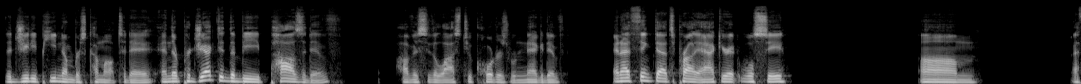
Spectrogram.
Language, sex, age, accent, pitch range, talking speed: English, male, 20-39, American, 110-140 Hz, 160 wpm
